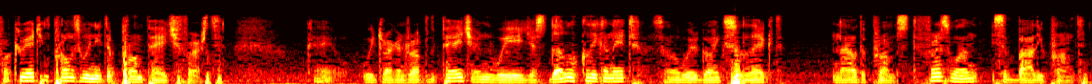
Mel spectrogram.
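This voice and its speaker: A man with a non-native accent speaks in a very deep, low pitch with lively intonation. Noticeable background noise can be heard. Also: moderate pace. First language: not English. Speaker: software tutorial instructor. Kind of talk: screen-recorded tutorial. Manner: hesitant, with fillers.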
